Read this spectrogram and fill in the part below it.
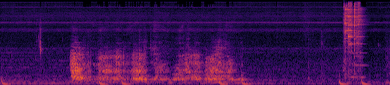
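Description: Seasoning is stirred into a pot of vegan Jamaican stew peas, a spoon scraping and clinking against the pot in uneven strokes, followed by a sharp metallic knock, close and moderately loud with no speech.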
